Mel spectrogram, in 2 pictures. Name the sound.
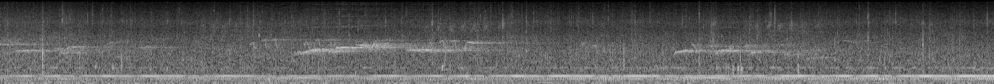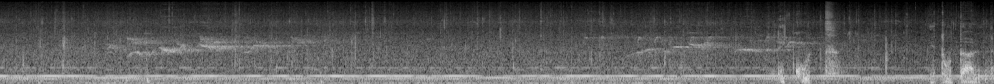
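light rain falling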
